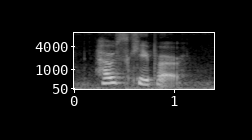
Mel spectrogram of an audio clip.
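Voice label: "housekeeper", US English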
